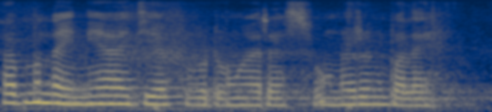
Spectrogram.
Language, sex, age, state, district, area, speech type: Bodo, female, 30-45, Assam, Baksa, rural, spontaneous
